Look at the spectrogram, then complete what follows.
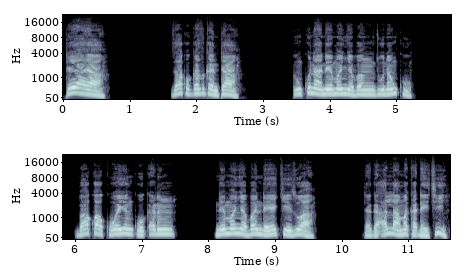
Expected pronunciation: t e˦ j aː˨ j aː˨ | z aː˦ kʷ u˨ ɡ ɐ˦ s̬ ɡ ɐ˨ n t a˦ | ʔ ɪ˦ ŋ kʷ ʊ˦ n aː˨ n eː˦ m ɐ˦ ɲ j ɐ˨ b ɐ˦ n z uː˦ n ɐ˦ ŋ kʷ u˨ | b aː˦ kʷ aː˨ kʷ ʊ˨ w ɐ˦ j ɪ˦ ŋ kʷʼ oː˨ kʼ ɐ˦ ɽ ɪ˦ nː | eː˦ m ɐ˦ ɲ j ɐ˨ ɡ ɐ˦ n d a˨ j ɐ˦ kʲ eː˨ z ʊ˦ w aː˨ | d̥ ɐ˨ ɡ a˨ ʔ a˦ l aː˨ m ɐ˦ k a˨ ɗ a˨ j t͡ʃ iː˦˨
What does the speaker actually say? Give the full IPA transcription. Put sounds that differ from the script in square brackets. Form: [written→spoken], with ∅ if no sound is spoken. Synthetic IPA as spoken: t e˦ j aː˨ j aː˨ | z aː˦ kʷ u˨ ɡ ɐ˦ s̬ ɡ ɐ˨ n t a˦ | ʔ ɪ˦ ŋ kʷ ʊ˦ n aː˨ n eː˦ m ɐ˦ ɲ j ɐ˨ b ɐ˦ n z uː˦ n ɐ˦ ŋ kʷ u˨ | b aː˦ kʷ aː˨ kʷ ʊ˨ w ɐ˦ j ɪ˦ ŋ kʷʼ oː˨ kʼ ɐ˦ ɽ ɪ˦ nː | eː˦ m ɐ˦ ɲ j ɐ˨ [ɡ→b] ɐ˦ n d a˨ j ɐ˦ kʲ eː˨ z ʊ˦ w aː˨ | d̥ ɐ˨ ɡ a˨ ʔ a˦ [l→lː] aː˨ m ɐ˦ k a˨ ɗ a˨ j t͡ʃ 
